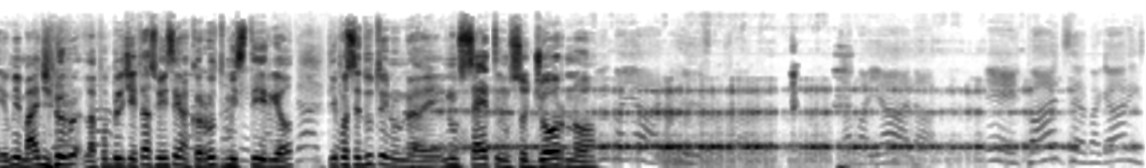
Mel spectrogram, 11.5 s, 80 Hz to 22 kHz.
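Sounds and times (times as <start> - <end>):
speech: 0.0 - 7.2
throaty gurgling vocal warble: 3.9 - 11.4.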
